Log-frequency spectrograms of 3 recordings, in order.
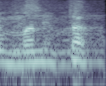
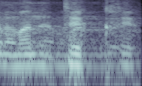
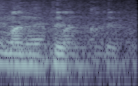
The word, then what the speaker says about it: منطق: لوگ اسے منطق کہتے ہیں، اصل لفظ ہے منطق. منطق نہیں، لوگوں میں منطق مشہور ہے، اصل ہے منطق.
